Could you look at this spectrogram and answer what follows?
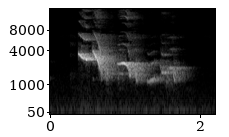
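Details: A single loud, slurred whistle phrase from a male cockatiel in mating behaviour, starting high and stepping down through warbling notes, with no other sound around it.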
